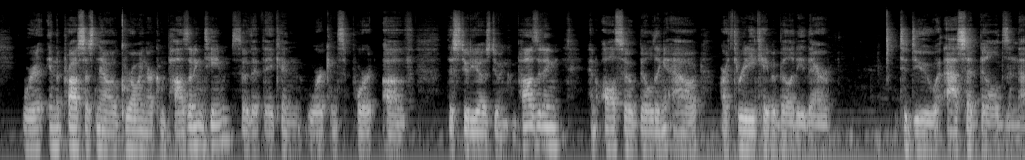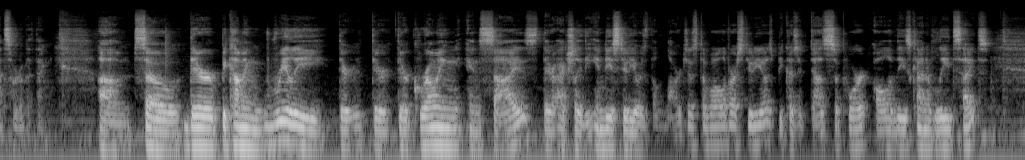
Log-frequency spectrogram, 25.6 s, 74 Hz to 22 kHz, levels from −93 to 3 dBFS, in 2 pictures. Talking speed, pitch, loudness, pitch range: 175 wpm, 110 Hz, -28 LUFS, 100-120 Hz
